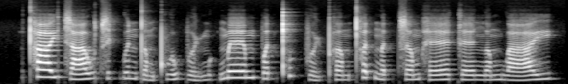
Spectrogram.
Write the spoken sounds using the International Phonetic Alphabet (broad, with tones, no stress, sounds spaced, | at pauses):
t̪ʰ aː˥ j t͡s aː˨˥ w t͡s ɪ˧ k̚ w ɵ˧ n t̪ ɐ˨˩ m kʷʰ ɐ˨˥ w p ɵ˨˩ ɥ m ʊ˨ k̚ m ɛː˥ m p ɐ˨˥ t̚ pʰ ʊ˥ k̚ f ɵ˨˩ ɥ pʰ ɐ˨ m t̪ʰ ɐ˥ t̚ n̪ ɐ˨˥ t̚ t͡s ɐ˨˧ m h ɛː˨˧ k ɛː˨ ŋ ɐ˨˧ m w aː˨˥ j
